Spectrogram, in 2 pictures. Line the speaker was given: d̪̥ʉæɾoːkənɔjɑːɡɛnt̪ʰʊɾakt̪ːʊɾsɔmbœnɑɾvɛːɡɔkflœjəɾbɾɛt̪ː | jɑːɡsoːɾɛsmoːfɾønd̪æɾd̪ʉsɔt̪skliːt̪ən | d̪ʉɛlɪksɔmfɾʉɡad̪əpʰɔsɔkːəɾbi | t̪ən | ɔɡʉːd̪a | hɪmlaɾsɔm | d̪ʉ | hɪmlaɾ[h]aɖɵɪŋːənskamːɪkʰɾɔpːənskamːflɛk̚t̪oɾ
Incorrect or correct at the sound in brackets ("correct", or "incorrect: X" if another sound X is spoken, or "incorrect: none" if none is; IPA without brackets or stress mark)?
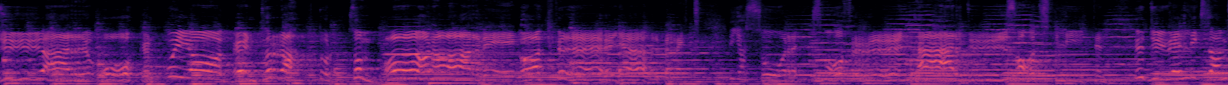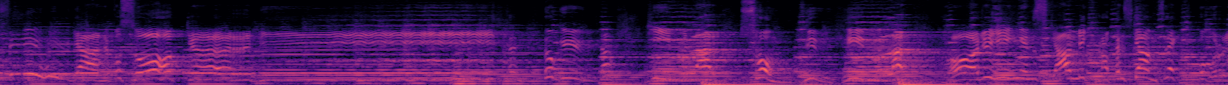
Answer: correct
